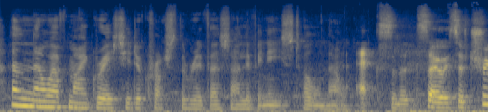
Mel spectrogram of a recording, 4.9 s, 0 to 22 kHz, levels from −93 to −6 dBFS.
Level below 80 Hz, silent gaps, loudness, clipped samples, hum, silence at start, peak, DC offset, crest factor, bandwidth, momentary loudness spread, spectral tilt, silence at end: -44 dBFS; none; -30 LUFS; under 0.1%; none; 0 s; -10 dBFS; under 0.1%; 20 dB; 18.5 kHz; 13 LU; -4 dB/octave; 0 s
